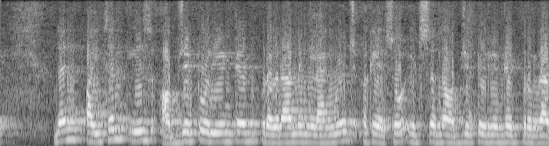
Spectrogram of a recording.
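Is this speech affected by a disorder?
No.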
